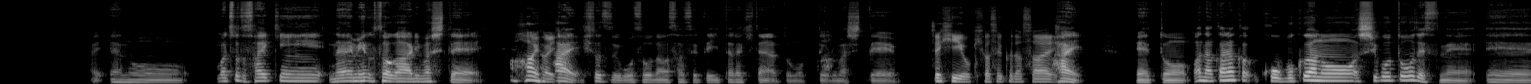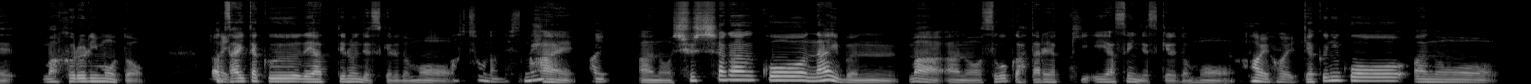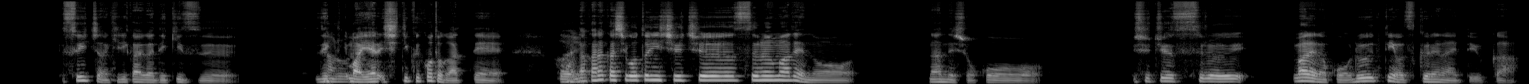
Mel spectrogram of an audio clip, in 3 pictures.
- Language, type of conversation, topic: Japanese, advice, 仕事中に集中するルーティンを作れないときの対処法
- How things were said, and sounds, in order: none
